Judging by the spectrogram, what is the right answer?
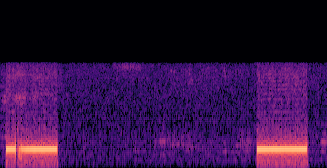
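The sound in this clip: A telephone line tone plays as two steady, mid-pitched beeps of about a second each. They are separated by roughly four seconds of silence.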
